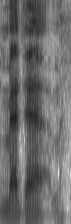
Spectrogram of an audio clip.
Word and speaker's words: Madam: Ladies and gentlemen, in the building, we have not only the Madame. Am I saying it right? Madame? It depends on what country you're in. I hear it everywhere. Madame. Madame. But it's Madam.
